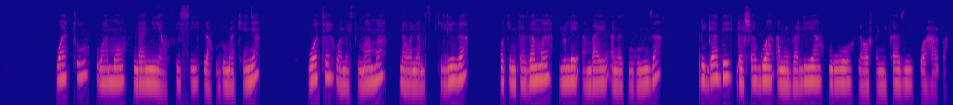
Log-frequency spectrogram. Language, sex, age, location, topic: Swahili, female, 36-49, Kisumu, government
